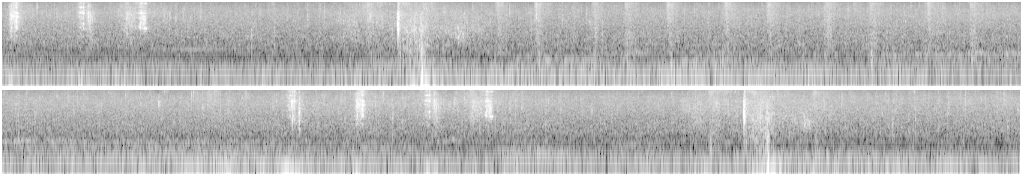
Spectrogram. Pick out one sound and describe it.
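A knife stabs wetly into flesh.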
